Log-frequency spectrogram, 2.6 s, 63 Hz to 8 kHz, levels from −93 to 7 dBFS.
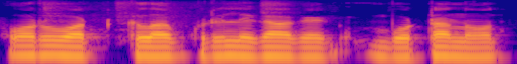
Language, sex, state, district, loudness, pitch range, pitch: Chakma, male, Tripura, Unakoti, -17 LUFS, 115-120 Hz, 120 Hz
